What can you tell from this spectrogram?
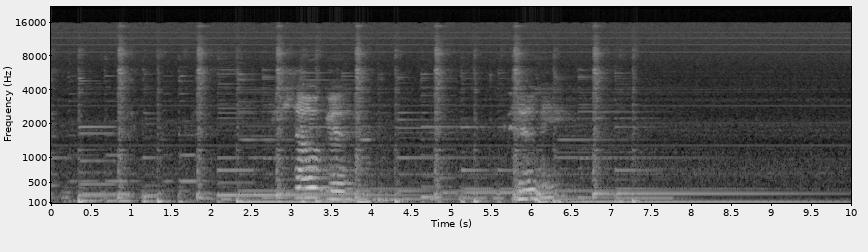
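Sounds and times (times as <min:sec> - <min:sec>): guitar chord ringing out: 0:00.0 - 0:10.0.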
